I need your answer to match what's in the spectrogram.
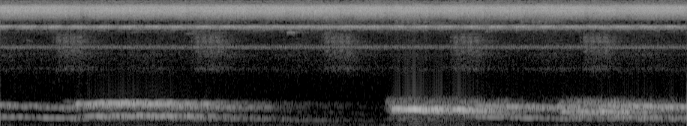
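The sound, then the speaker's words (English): A wolf howls in long, wavering tones that slowly slide downward, fade, then a louder howl rises and overlapping howls carry on as another wolf indoors calls back, with no talking. “Our friend the wolf again.”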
